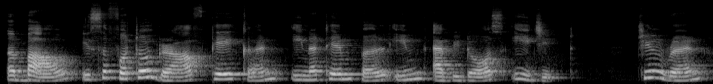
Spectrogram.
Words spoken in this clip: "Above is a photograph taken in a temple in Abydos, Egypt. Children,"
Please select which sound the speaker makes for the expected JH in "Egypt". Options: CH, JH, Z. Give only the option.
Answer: JH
